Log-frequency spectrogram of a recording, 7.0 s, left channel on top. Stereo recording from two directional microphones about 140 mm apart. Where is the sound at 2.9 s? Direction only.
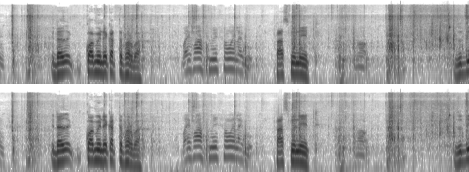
10° left (ahead or behind).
